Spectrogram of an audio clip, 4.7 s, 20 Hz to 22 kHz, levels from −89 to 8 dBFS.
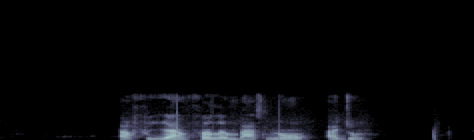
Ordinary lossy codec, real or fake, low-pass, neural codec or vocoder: Opus, 64 kbps; real; 7.2 kHz; none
